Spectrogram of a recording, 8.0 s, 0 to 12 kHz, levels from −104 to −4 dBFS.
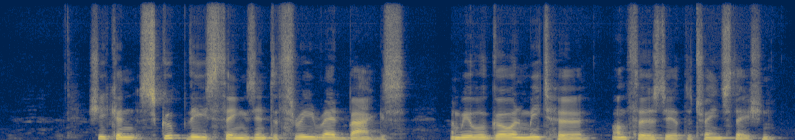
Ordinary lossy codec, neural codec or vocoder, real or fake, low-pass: none; none; real; none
